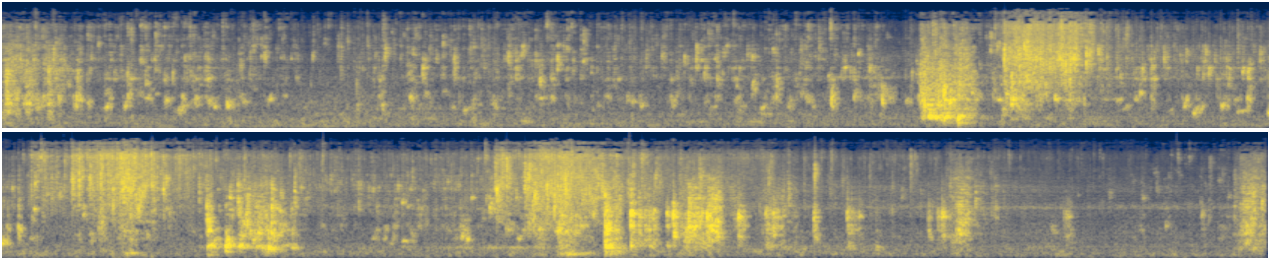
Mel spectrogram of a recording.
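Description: Water runs during a shower or bath, with gushing spells and splashing that rise and fall over a quieter dripping background, close and without any talking.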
